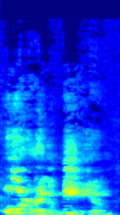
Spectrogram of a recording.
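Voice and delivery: ordinary delivery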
